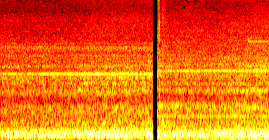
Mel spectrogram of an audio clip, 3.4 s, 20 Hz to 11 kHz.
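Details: New Pampered Chef air fryer just after a 15-minute air-fry cycle ends: steady, even fan whoosh with a faint high whistle and no rattle or scrape; fan cooling down normally.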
